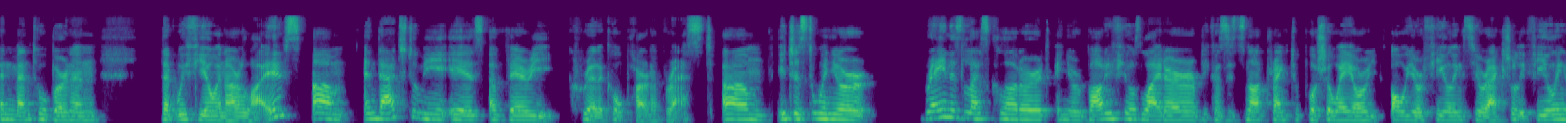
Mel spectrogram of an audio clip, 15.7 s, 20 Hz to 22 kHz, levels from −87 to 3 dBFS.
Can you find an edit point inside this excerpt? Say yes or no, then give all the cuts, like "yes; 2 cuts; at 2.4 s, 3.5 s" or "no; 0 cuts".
yes; 1 cut; at 7.7 s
